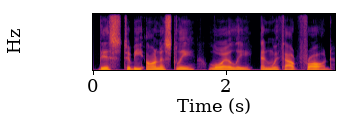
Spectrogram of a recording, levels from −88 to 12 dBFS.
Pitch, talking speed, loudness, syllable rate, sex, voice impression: 110 Hz, 130 wpm, -18 LUFS, 3.8 syllables/s, male, very masculine, slightly old, very thick, tensed, slightly weak, dark, soft, muffled, slightly halting, raspy, cool, intellectual, slightly refreshing, very sincere, very calm, very mature, very friendly, very reassuring, unique, slightly elegant, wild, slightly sweet, slightly lively, kind, modest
